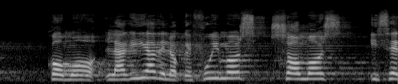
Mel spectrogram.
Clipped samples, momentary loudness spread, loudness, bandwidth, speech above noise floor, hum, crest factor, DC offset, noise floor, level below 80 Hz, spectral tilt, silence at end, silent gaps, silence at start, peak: under 0.1%; 10 LU; -24 LUFS; 14.5 kHz; 28 dB; none; 18 dB; under 0.1%; -52 dBFS; -76 dBFS; -2 dB/octave; 0 s; none; 0.5 s; -8 dBFS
